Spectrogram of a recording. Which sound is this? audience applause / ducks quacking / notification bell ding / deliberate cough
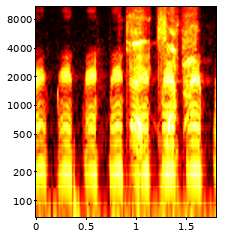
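ducks quacking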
